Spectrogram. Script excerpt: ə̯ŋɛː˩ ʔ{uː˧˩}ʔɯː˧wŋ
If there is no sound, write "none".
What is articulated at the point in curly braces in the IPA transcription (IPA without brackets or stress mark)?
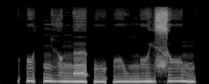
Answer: uː˧˩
